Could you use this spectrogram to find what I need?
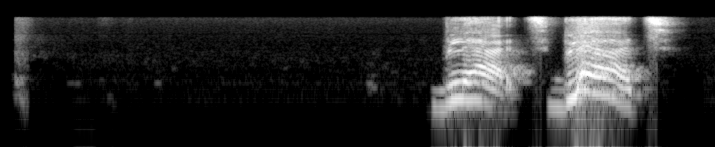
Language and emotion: Russian, angry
